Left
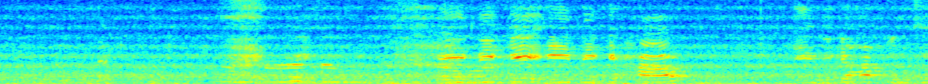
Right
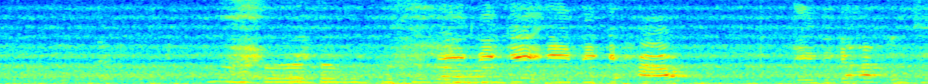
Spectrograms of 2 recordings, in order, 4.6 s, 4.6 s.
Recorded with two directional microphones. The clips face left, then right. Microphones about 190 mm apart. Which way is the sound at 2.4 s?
5° left (ahead or behind).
